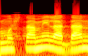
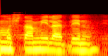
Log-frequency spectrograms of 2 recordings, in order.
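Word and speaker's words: مشتملةٍ: mubasyaratan tusamma silatan mustamilatin, bacanya tusamma silatan, mustamilatan bisa, mustamilatin bisa. Kalau mustamilatin dia adalah naat dari jumlatin. Kalau mustamilatan berarti naat dari silah. Tapi lebih pas dibaca mustamilatin.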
